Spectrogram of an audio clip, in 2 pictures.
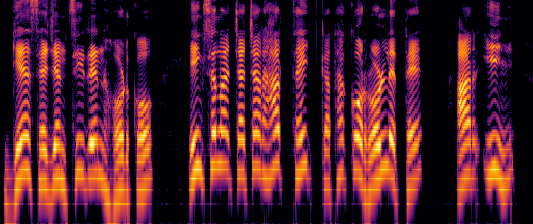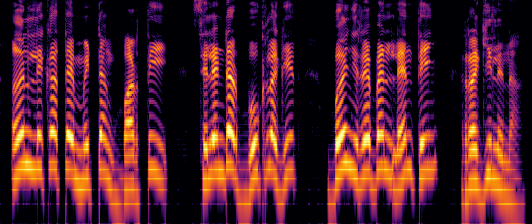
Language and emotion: Santali, angry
